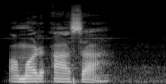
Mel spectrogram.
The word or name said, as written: Amar Asha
